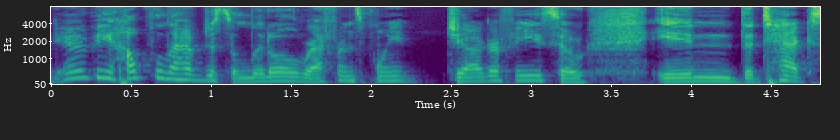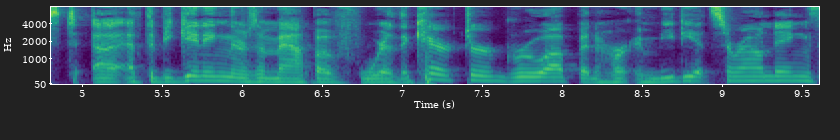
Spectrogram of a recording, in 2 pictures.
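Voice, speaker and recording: A woman's voice: rumbling low, no echo. Dry-sounding woman author in casual interview. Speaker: fiction author being interviewed.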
